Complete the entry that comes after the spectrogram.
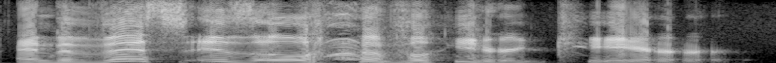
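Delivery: stumbling through the show name while still laughing; barely holding back giggles, rushing it; after laughing hard. Real, not acted. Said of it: "Fuck, let's try that again".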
